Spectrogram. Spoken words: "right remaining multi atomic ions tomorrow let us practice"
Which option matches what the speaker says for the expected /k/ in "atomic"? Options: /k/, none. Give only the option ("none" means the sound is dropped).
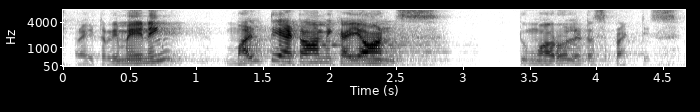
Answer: /k/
